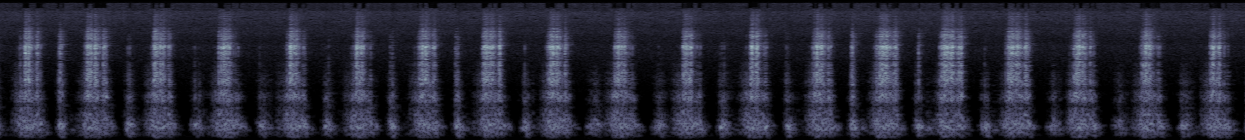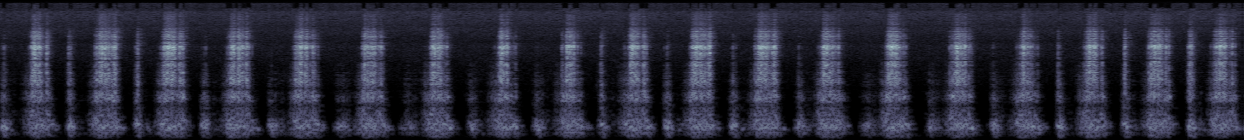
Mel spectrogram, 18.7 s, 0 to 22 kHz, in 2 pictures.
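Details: Heart sounds recorded at position T with the patient standing: fast, regular heartbeat at 120 bpm with a harsh, scratchy murmur and a loud, prominent S2.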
